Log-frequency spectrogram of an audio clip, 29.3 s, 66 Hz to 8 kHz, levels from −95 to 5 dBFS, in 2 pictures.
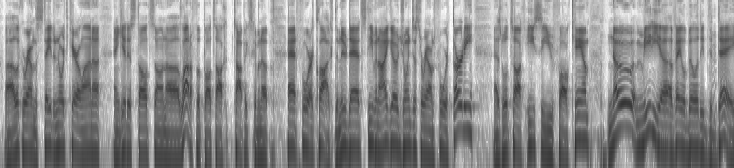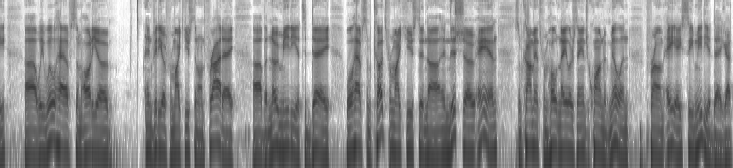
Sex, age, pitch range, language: male, 40-59, 95-120 Hz, English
